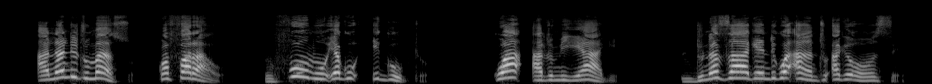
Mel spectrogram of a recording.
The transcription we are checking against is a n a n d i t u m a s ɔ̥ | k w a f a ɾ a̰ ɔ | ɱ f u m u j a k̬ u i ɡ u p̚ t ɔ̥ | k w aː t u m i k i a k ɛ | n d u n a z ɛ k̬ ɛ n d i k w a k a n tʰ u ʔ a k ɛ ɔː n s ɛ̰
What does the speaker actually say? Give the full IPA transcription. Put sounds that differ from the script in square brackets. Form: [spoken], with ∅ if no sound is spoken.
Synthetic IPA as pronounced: a n a n d i t u m a s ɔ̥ | k w a f a ɾ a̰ ɔ | ɱ f u m u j a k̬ u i ɡ u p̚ t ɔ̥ | k w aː t u m i k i a k ɛ | n d u n a z [a] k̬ ɛ n d i k w a [ʔ] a n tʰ u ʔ a k ɛ ɔː n s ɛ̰

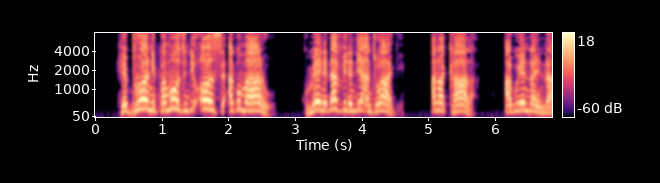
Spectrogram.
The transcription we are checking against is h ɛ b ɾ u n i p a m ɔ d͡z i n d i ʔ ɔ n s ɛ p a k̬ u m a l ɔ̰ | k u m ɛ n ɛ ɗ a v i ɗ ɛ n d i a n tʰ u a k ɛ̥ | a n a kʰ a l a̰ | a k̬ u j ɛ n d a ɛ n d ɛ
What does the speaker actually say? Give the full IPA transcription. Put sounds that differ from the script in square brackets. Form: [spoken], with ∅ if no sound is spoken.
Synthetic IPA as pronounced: h ɛ b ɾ [ɔ] n i p a m ɔ d͡z i n d i ʔ ɔ n s ɛ [ʔ] a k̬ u m a l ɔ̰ | k u m ɛ n ɛ ɗ a v i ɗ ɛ n d i a n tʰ u a k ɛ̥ | a n a kʰ a l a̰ | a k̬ u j ɛ n d a ɛ n d [a]

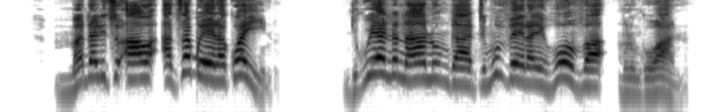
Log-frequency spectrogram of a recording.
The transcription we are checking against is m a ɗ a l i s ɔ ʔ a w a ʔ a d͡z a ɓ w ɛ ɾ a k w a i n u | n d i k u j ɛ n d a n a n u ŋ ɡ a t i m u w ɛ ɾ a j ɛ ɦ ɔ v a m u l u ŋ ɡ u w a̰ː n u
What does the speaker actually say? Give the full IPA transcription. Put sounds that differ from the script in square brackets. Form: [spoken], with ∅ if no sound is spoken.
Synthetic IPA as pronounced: m a ɗ a l i [t͡s] ɔ ʔ a w a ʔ a d͡z a ɓ w ɛ ɾ a k w a i n u | n d i k u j ɛ n d a n a n u ŋ ɡ a t i m u [v] ɛ ɾ a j ɛ ɦ ɔ v a m u l u ŋ ɡ u w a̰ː n u

